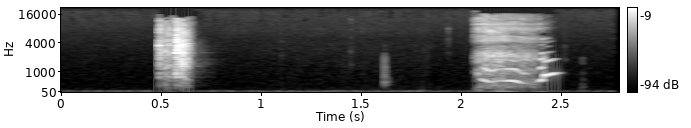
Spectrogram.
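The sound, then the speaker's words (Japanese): A camera shutter fires as a photo is taken: two brief, crisp mechanical bursts, the first a sharp click and the second a slightly longer whirring snap. “撮るよ。はい、チーズ。”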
